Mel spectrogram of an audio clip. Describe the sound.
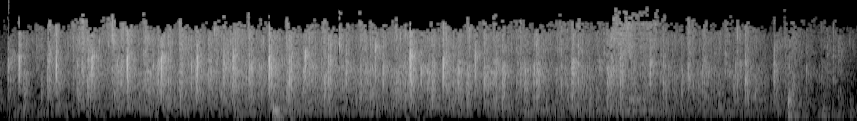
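Audience applause welcoming a speaker at a public meeting: dense, steady clapping from many hands that holds throughout and eases slightly near the end.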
